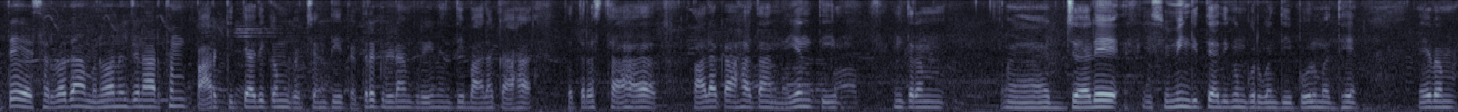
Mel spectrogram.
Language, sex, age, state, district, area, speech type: Sanskrit, male, 18-30, Karnataka, Haveri, rural, spontaneous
